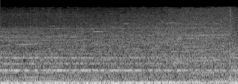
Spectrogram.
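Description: Trailer score: a single high note held for about a second and a half over a deep, steady low rumble.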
